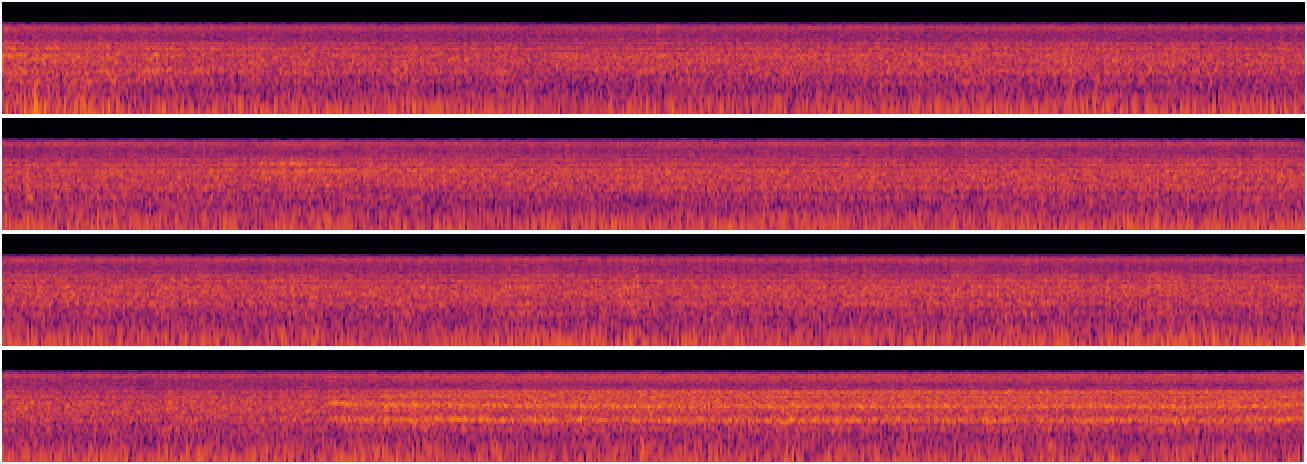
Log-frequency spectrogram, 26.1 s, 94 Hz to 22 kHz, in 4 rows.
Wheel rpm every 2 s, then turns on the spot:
230, 230, 230, 230, 230, 230, 230, 230, 230, 230, 230, 210, 210.
none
